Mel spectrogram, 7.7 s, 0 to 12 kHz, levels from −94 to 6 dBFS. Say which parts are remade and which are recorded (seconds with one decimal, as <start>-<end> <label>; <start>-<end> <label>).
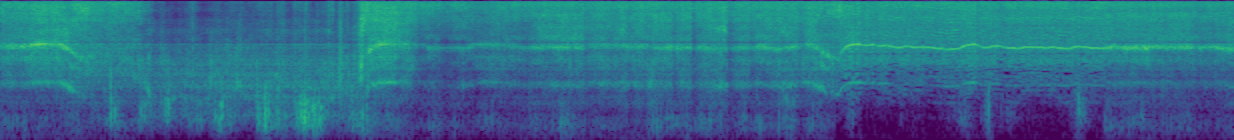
0.0-5.2 remade; 5.2-6.9 recorded; 6.9-7.7 remade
